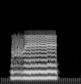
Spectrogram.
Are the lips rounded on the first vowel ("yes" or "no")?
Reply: no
